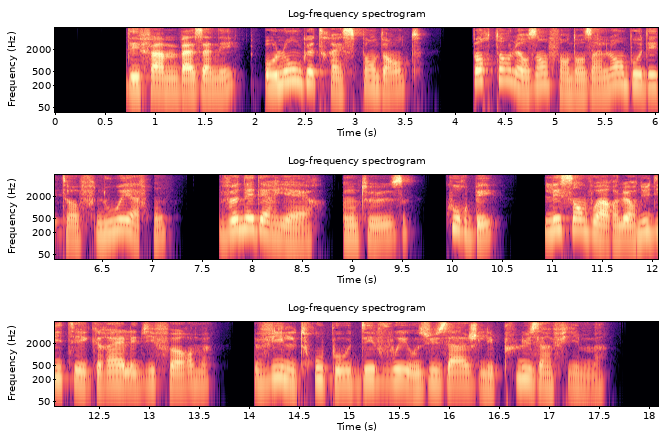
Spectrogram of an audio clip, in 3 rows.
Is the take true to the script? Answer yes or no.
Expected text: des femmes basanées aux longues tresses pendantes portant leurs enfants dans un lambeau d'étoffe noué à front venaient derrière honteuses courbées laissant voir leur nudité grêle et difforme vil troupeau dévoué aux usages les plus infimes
yes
